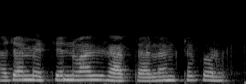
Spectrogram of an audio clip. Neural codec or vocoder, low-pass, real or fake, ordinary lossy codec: vocoder, 44.1 kHz, 128 mel bands every 256 samples, BigVGAN v2; 5.4 kHz; fake; MP3, 24 kbps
